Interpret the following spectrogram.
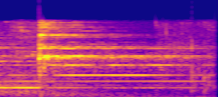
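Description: Glass goblets hitting the floor and breaking, with several clear tones ringing on after the impact. A second strike about half a second in sets off fresh ringing that slowly fades.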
